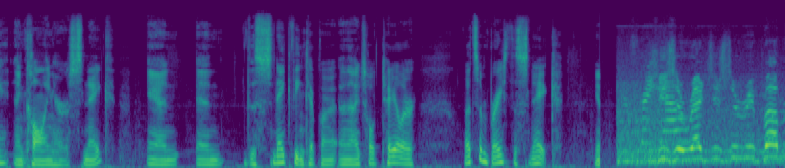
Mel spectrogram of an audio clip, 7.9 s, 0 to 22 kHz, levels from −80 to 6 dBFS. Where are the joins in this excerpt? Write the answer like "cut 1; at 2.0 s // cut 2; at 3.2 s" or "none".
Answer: cut 1; at 5.9 s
